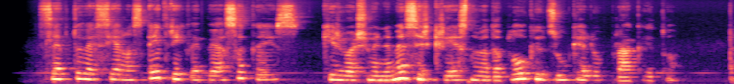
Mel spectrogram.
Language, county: Lithuanian, Klaipėda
